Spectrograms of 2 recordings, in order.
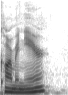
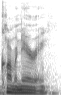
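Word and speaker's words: Carmenère: I was saying Carmenere, but it's actually Carmenere, like air.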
